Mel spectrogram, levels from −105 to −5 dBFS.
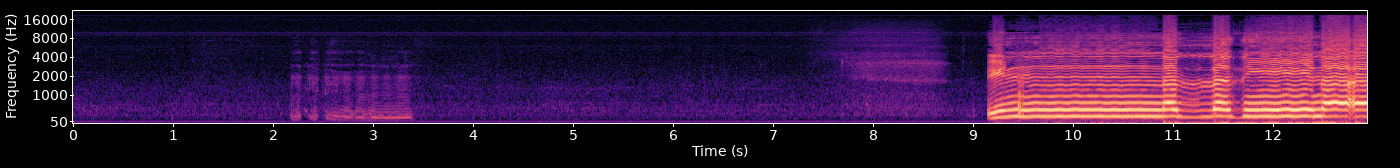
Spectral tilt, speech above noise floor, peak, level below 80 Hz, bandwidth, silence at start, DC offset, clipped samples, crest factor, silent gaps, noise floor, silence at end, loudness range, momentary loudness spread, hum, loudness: -3.5 dB/octave; 57 dB; -6 dBFS; -54 dBFS; 14 kHz; 9.15 s; under 0.1%; under 0.1%; 12 dB; none; -70 dBFS; 0 s; 11 LU; 5 LU; none; -14 LUFS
